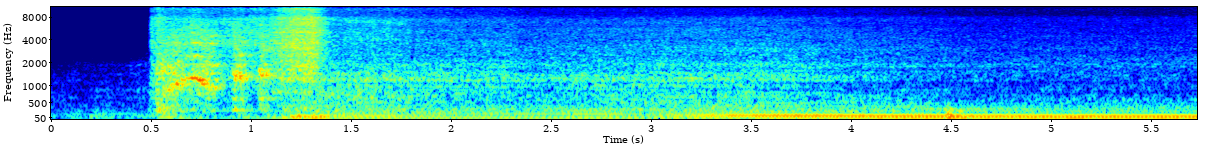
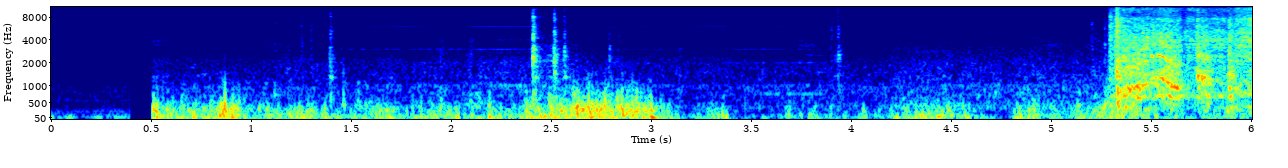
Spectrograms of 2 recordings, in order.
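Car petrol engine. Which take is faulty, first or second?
second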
